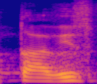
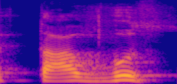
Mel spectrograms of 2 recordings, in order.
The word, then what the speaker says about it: تعوذ: کہتے ہیں تعوذ۔ تعوذ، بعض لوگ تعویذ پڑھ رہے ہوتے ہیں، بعض تعزیہ پڑھ رہے ہوتے ہیں، بعض تعوذ پڑھ رہے ہوتے ہیں، تلفظ ہے تعوذ۔ یہ لفظ جب بولا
